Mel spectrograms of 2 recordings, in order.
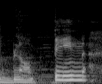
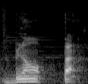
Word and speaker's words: Blancpain: And one final thing, it's not Blancpain, we hear this here and there, but really pain, Blancpain.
